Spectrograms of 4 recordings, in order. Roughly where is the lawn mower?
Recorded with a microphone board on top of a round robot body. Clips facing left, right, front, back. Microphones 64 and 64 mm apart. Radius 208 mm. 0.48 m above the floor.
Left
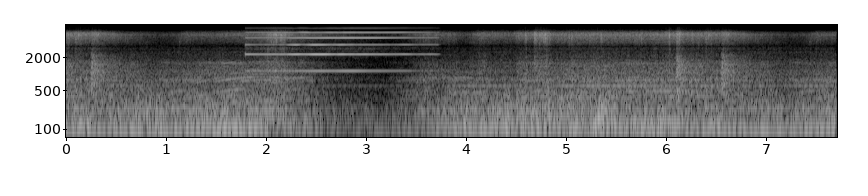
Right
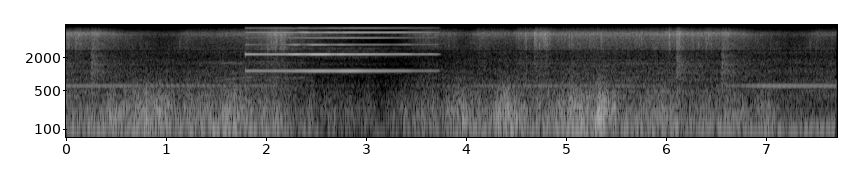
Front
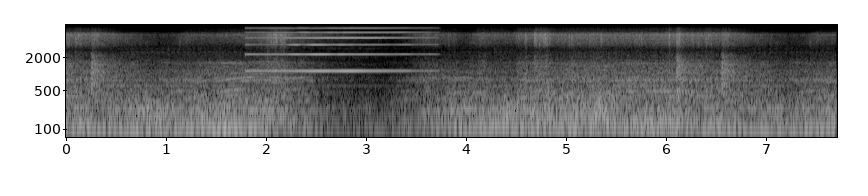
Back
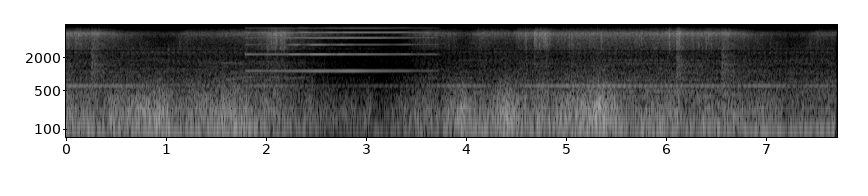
Ahead left.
